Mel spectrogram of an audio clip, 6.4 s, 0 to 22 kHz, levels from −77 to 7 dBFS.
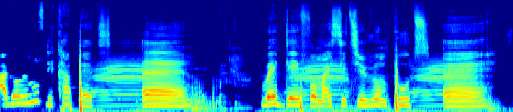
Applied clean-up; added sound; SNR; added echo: none; Livestock, farm animals, working animals; 14 dB; none.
